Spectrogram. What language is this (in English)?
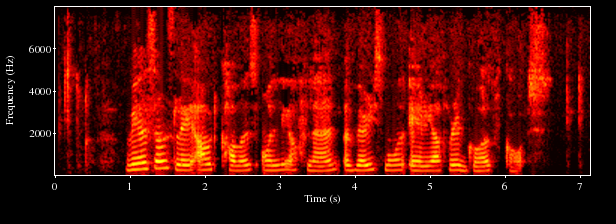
English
